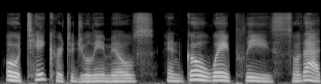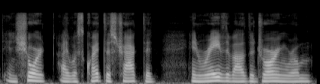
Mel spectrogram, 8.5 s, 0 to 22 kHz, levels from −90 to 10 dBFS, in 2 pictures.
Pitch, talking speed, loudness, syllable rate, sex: 155 Hz, 170 wpm, -19 LUFS, 4.4 syllables/s, male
